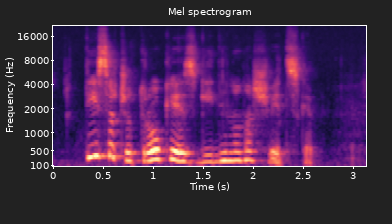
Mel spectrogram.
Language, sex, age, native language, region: Slovenian, female, 50-59, Slovenian, Drava region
